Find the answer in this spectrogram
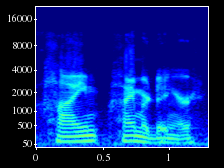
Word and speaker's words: Heimerdinger: all right uh chad is saying that it's pronounced heimerdinger and then it looks like two people in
